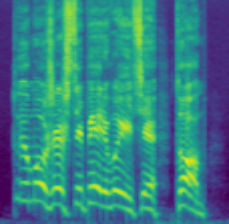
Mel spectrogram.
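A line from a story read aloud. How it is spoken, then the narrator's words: Shouted. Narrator (Russian): крикнул мэр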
